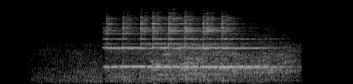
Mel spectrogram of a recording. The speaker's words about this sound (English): A bell goes off, much like one in a boxing ring.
